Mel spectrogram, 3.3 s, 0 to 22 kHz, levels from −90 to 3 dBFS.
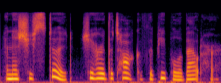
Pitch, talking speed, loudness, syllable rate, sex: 210 Hz, 235 wpm, -16 LUFS, 5.0 syllables/s, female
